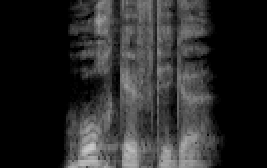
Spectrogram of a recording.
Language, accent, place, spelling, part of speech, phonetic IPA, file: German, Germany, Berlin, hochgiftige, adjective, [ˈhoːxˌɡɪftɪɡə], De-hochgiftige.ogg
- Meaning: inflection of hochgiftig: 1. strong/mixed nominative/accusative feminine singular 2. strong nominative/accusative plural 3. weak nominative all-gender singular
